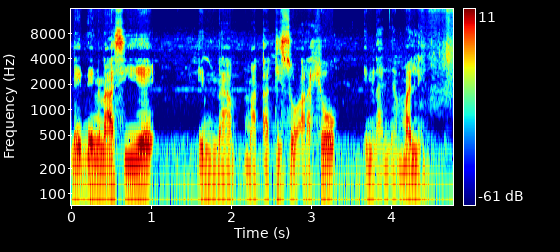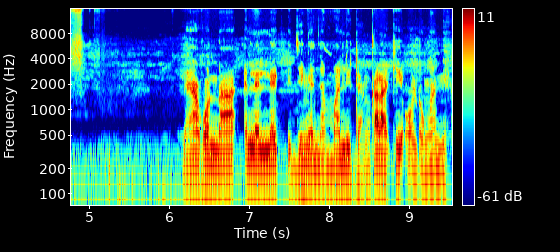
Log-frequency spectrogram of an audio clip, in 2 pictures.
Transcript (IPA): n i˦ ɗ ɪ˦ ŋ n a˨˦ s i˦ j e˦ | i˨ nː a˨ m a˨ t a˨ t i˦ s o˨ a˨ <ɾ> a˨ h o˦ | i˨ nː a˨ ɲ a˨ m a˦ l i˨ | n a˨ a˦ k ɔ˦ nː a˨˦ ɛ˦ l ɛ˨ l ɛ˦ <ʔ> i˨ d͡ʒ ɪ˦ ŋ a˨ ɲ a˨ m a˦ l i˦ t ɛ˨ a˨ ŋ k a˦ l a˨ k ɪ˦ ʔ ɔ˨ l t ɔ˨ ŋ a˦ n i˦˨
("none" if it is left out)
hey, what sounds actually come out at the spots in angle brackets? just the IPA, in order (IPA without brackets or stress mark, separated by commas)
ɾ, k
